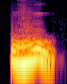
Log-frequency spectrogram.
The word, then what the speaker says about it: vous: For saying you in a formal way, it's vous. Vous. Again, the S is silent over here.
